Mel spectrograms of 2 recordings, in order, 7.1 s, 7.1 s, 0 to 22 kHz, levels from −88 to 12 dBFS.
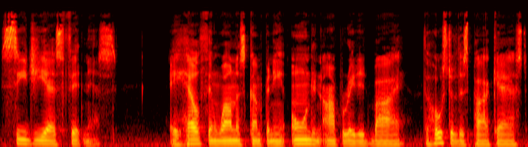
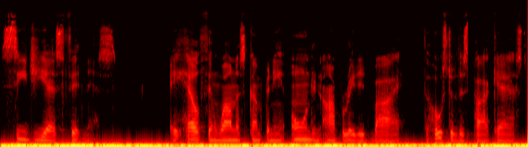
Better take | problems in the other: first | low rumble; loud; throughout; 8 dB below the speech

